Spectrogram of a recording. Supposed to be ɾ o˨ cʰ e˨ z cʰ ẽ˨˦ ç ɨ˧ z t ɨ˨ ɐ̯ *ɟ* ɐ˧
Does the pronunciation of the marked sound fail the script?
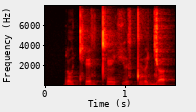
no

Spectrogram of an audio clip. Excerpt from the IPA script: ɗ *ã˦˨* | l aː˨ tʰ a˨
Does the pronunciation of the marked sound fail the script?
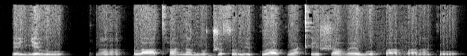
yes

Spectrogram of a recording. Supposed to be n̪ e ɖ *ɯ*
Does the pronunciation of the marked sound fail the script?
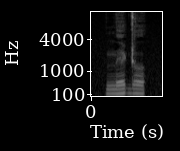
yes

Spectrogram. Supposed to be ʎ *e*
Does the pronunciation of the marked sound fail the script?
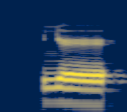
no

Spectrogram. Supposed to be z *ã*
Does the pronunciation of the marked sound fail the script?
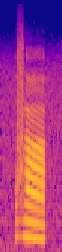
no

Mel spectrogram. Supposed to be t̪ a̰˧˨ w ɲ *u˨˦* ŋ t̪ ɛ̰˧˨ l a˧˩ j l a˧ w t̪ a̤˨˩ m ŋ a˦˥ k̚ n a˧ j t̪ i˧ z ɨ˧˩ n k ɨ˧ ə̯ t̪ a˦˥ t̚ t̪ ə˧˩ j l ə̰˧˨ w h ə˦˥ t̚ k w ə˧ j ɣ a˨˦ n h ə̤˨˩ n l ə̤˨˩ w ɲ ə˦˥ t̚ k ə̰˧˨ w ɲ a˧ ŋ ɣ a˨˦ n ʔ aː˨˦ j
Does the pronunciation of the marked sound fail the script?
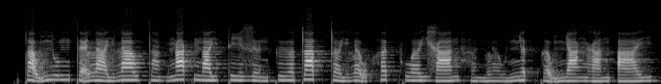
yes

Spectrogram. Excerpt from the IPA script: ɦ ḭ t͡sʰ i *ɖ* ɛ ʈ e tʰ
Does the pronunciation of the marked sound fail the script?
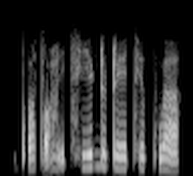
no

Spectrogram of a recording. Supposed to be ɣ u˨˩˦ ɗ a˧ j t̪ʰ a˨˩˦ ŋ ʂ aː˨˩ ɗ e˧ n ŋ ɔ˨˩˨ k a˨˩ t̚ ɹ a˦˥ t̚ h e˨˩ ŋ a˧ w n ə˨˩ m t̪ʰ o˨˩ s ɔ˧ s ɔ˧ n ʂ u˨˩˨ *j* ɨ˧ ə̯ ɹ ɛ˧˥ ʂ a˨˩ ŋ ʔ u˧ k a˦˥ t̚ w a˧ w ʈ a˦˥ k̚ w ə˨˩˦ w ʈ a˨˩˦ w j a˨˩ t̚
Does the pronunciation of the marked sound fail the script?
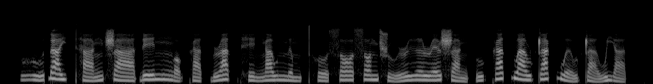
yes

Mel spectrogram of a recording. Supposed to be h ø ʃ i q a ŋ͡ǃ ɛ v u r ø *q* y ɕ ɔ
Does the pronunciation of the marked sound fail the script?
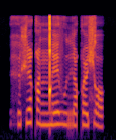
no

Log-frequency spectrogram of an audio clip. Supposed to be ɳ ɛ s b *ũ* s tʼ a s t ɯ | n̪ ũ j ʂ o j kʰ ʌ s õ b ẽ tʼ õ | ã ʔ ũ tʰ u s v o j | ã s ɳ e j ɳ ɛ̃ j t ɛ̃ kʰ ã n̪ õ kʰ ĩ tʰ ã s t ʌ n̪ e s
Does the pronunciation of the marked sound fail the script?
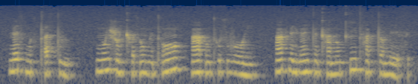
yes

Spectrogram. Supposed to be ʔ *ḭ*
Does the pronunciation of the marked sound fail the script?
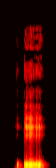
no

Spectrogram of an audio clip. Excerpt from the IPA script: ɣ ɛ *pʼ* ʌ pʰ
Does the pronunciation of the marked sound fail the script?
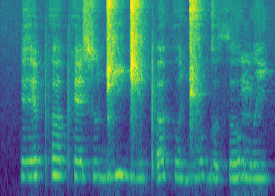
yes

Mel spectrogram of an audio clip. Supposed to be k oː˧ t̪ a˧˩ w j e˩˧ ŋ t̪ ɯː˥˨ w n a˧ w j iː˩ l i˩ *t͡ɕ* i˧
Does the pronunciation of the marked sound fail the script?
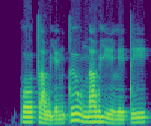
yes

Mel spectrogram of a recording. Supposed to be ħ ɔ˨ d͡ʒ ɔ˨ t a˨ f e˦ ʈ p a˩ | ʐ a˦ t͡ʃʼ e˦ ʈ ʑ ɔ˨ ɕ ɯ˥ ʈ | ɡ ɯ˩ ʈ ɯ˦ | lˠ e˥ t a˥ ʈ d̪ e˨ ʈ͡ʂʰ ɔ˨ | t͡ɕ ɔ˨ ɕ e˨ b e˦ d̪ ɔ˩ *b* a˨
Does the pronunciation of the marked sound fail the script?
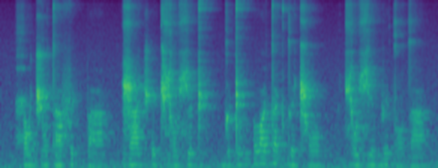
yes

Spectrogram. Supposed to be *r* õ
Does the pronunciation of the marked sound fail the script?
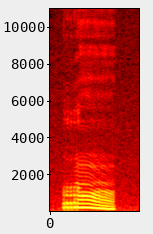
no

